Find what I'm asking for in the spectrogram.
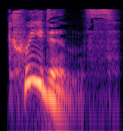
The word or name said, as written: credence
